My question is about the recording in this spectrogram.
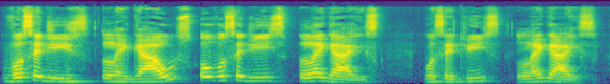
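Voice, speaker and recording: A narrator calmly explains a spelling rule step by step in a scripted, methodical voice. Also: medium pitch, slow pace.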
